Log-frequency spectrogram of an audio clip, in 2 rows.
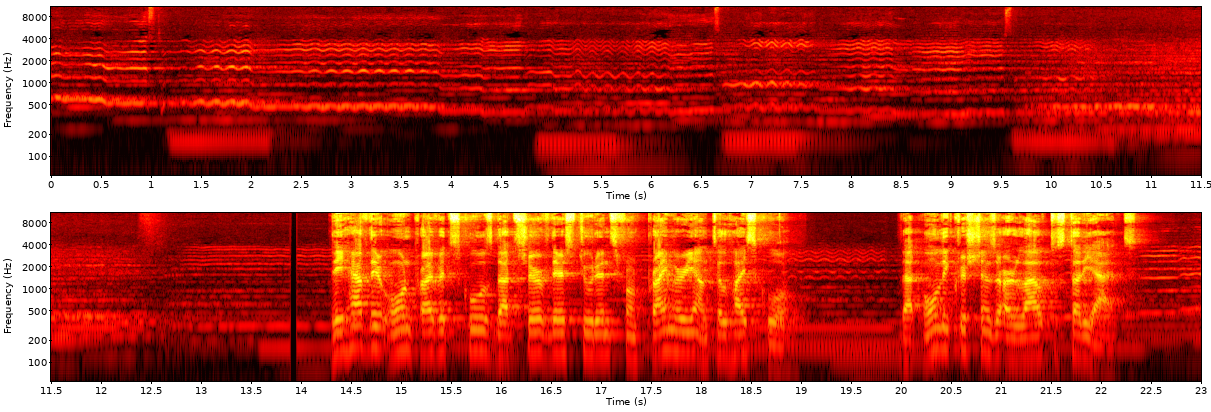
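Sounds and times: classical singing voice with vibrato: 0:00.0 - 0:23.0
low sustained accompaniment: 0:04.8 - 0:23.0.

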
